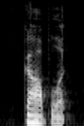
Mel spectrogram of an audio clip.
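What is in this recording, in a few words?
"goblet", US English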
